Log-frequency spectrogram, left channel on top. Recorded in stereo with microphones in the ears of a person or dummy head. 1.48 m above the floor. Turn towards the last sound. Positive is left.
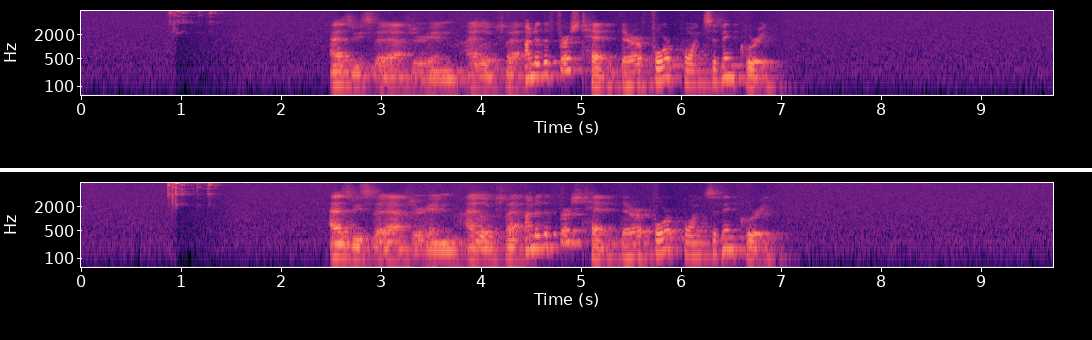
turn(degrees=65)  # may be behind; listen again after turning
